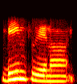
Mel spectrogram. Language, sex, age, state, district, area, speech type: Tamil, female, 45-60, Tamil Nadu, Thanjavur, rural, conversation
